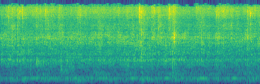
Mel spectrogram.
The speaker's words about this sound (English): And a little more pasta water now.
